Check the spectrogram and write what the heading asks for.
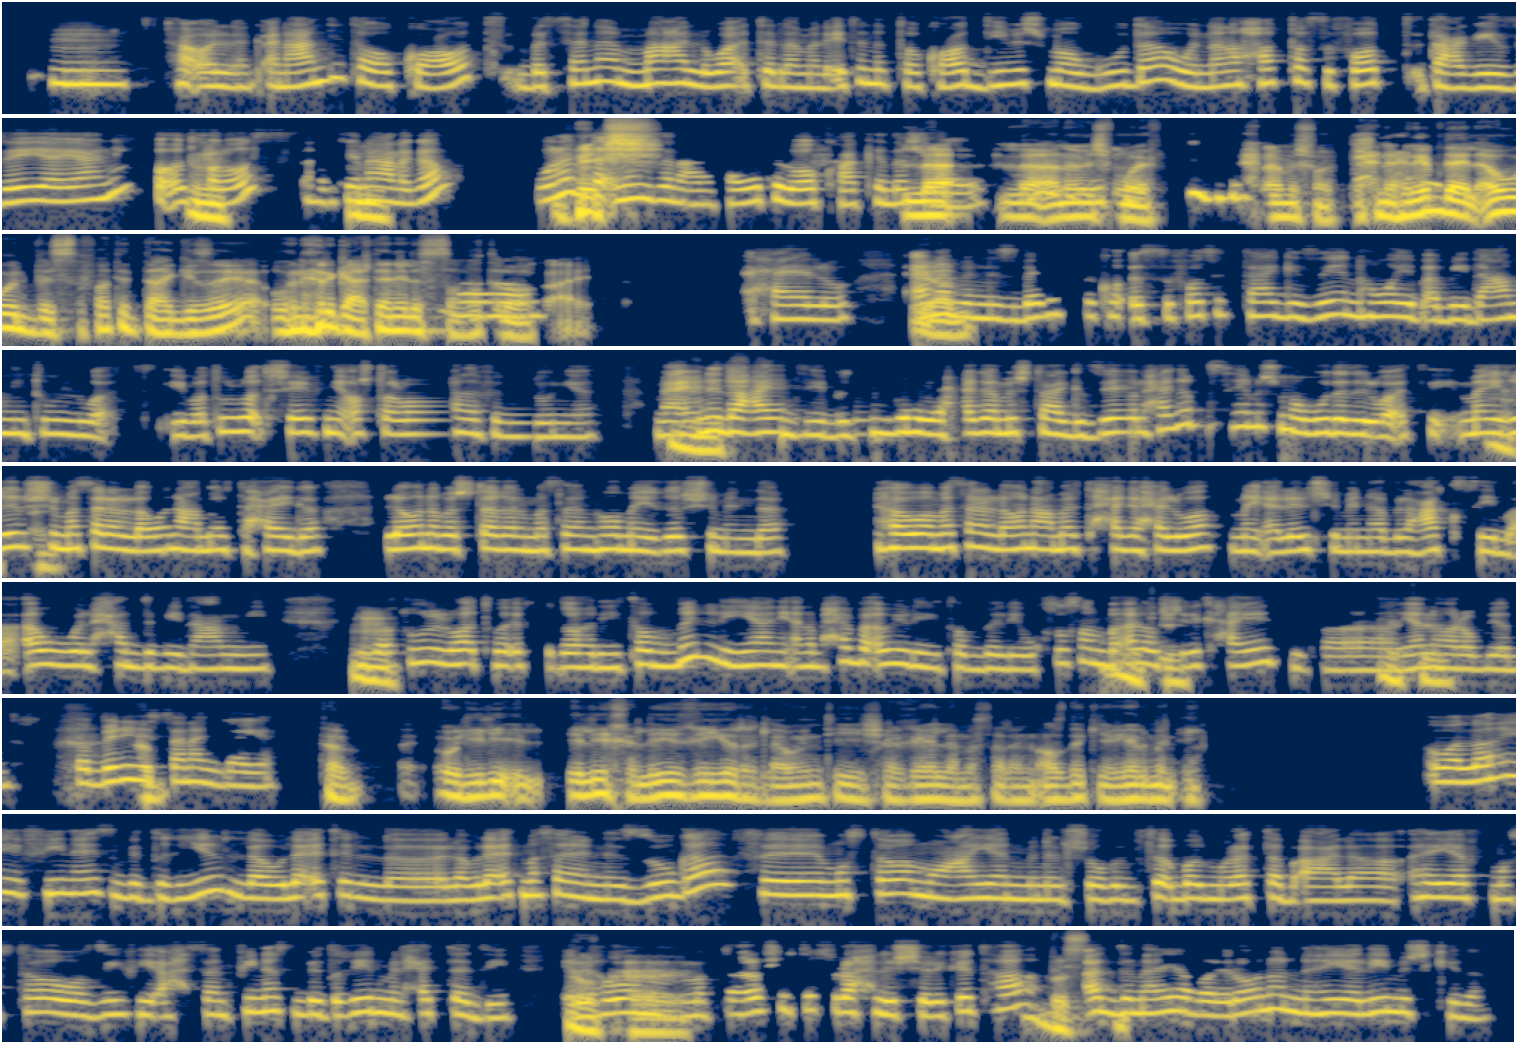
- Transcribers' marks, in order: laughing while speaking: "ماشي"; laugh
- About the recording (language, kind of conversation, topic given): Arabic, podcast, ايه الحاجات اللي بتاخدها في اعتبارك قبل ما تتجوز؟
